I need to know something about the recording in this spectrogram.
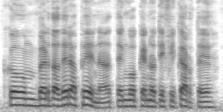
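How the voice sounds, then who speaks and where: A man's voice: medium pitch, moderate pace, no echo, natural voice. A man voicing a coldly courteous villainous sorcerer. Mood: cold blaming. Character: male sorcerer villain, falsely polite, coldly menacing captor.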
